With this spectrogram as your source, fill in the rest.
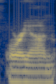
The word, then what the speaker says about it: Orion: logo on it um orion orion orion orion brian say that it rhymes with your name why do you keep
